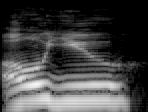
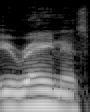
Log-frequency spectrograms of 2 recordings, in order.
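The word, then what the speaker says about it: Ouranos: Okay, the Titans were 6 elder gods named Cronus, Kyers, Krios, Iapetus, Hyperion, and Oceanus, sons of, it's Ouraon. It's they call it Uranus, but it's spelled like Uranus.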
